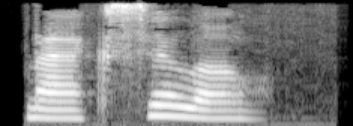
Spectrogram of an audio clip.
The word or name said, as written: maxillo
